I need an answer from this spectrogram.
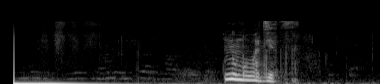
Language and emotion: Russian, positive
